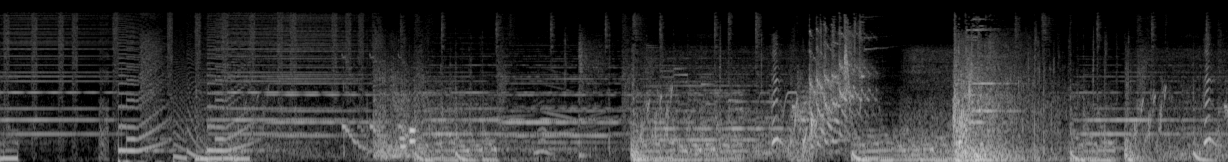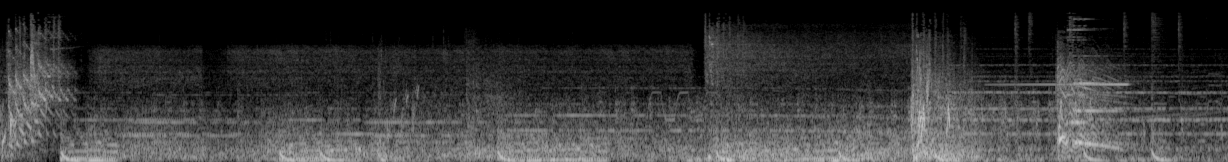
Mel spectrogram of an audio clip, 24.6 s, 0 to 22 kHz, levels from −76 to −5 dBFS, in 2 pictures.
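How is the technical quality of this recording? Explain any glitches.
The recording has one clear fault near the end. From 22.12 to 23.62 s there is loudspeaker feedback squeal at 2.6 kHz. A microphone re-amplifies its own loudspeaker, and the gain around that loop exceeds one at this frequency. The tone swells over about a second and a half until it is roughly as loud as the sound itself. On a spectrogram it appears as a single bright horizontal line that thickens and brightens. On the waveform the envelope grows steadily.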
